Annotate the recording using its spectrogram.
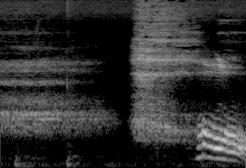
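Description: A woman's breathy sighs: two long exhalations, the second louder than the first.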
